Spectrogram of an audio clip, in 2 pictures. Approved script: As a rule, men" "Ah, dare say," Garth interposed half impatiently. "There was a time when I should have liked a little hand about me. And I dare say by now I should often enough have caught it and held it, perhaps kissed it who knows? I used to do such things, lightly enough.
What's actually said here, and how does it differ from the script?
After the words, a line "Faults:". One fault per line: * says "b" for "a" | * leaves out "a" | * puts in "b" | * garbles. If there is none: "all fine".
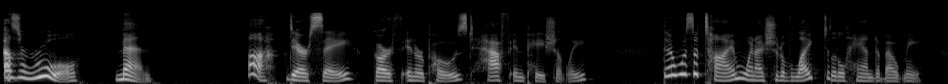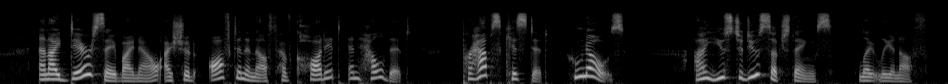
As a rule, men" "Ah, dare say," Garth interposed half impatiently. "There was a time when I should have liked a little hand about me. And I dare say by now I should often enough have caught it and held it, perhaps kissed it who knows? I used to do such things, lightly enough.
Faults:
all fine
